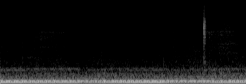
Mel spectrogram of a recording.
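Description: The V8 engine of a TVR Chimaera 500 sports car runs at a steady idle, a deep, even rumble with a low throb and no revving.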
